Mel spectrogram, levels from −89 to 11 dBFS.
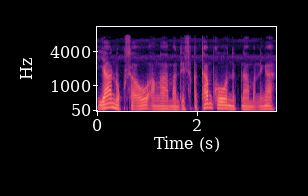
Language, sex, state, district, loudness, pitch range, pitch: Garo, male, Meghalaya, North Garo Hills, -21 LUFS, 105-125 Hz, 110 Hz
